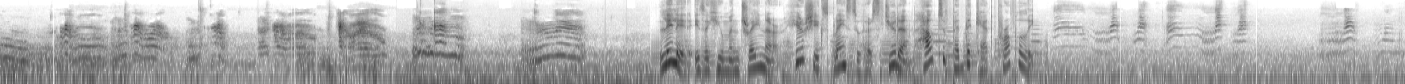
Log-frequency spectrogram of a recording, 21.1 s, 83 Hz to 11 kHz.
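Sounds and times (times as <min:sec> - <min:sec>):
cat meowing: 0:07.8 - 0:08.8, 0:15.8 - 0:18.8, 0:19.8 - 0:21.0.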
